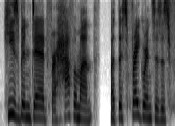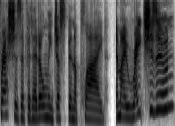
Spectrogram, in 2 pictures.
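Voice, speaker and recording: A woman's voice: fairly high pitch, animated, normal speed, no room sound, clean studio sound, lightly acted. A woman voicing a clever, teasing young male disciple in an audiobook, talkative and playfully coaxing. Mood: explaining eagerly. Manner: explains at length, playfully coaxing. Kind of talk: acted audiobook dialogue.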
